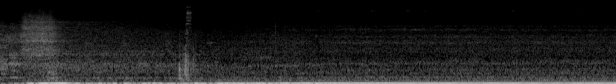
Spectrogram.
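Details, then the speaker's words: Mercedes W126 560SEC, hard-to-start fuel problem, after replacing fuel check valves: starter catches quickly, then steady even low idle with no misses; engine dislikes throttle being applied. "smooth want to put the gas on though she doesn't like that"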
